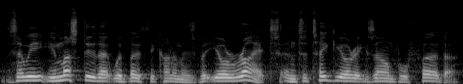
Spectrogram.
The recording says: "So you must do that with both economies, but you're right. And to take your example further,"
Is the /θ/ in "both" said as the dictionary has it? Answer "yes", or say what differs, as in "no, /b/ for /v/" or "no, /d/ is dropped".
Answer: yes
